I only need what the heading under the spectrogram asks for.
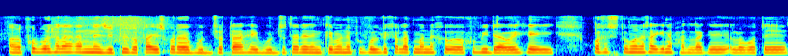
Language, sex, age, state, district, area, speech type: Assamese, male, 18-30, Assam, Barpeta, rural, spontaneous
